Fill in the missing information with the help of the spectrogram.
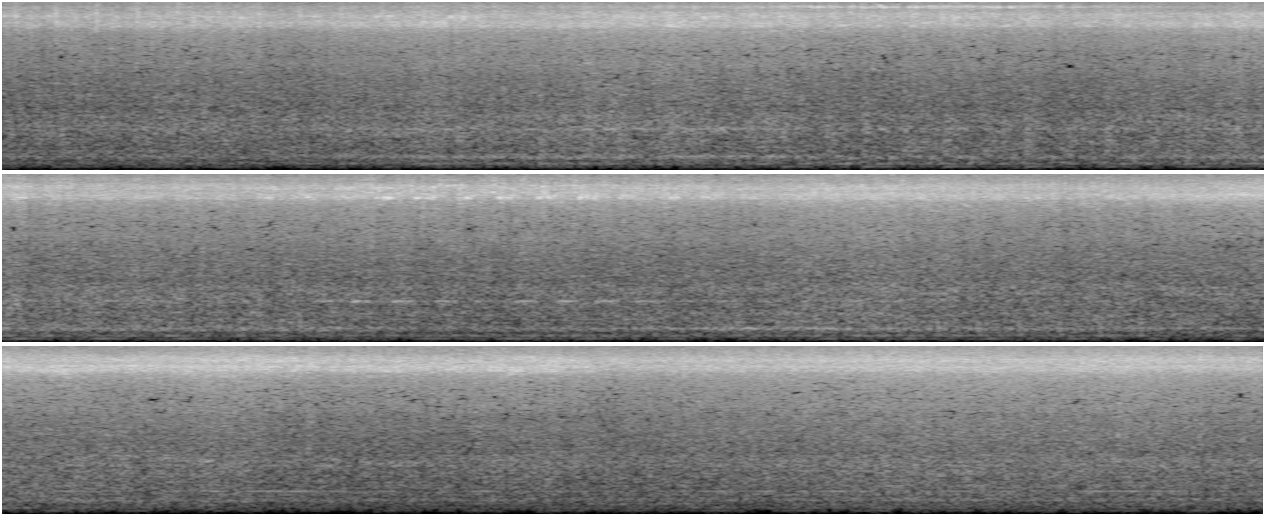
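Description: Sheet-fed offset printing press running: a steady, even machine noise with a strong high hiss.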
